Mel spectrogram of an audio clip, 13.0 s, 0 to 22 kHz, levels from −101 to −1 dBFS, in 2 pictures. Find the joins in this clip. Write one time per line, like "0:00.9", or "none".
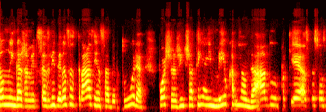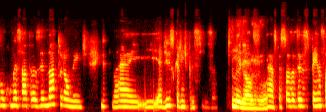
0:08.7
0:11.9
